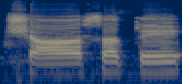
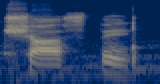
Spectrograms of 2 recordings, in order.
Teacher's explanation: पहला तालव्य है, दूसरा दंत्य है। तालव्य जो है वो पूरा है, दंत्य सकार जो है वो आधा है।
